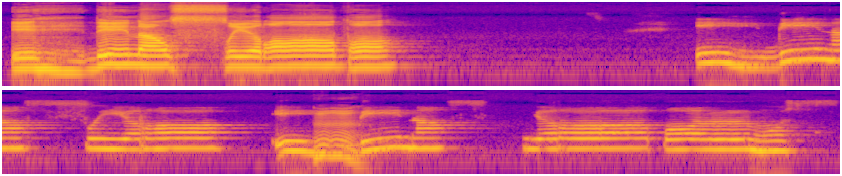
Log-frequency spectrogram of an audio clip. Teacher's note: sifat shafir yaitu suara berdesir pada huruf shad, begitu juga sifat hamas yang mengeluarkan angin.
